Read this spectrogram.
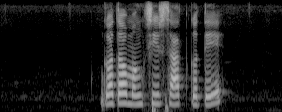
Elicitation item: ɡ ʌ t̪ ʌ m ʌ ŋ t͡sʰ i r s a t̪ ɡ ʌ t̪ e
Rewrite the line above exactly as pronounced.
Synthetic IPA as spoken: ɡ ʌ t̪ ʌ m ʌ ŋ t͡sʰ i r s a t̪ ɡ ʌ t̪ e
